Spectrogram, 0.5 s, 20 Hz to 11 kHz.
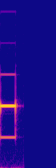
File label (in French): bip; MGE USV Infopaket Ausgabe 1-2003 (German)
